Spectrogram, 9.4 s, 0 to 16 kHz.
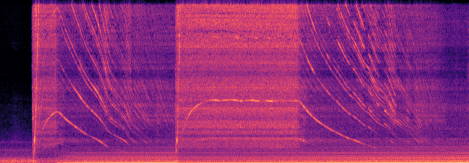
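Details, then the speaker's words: Dental-school bench test of a class II DO amalgam prep on a maxillary first premolar, using a 330 bur to lower and flatten the pulpal floor: loud high-pitched drill whine in bursts over a low motor hum; dental high-speed handpiece. "I'm going to uh drop the floor a little bit lower so with 330 I can safely uh drop the floor as well and extended making it flatter"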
